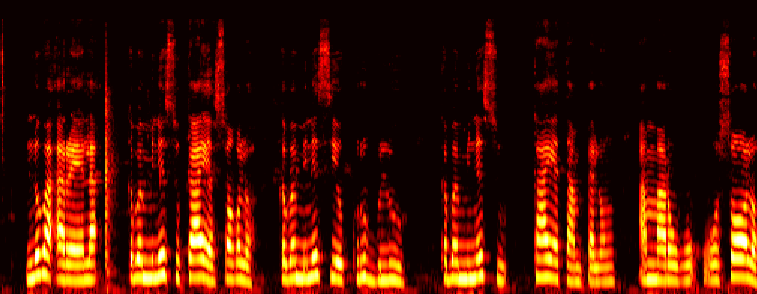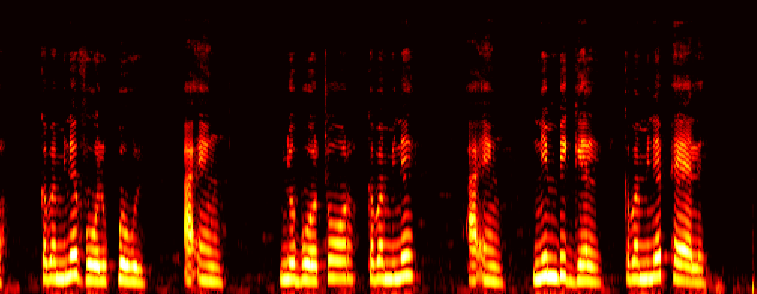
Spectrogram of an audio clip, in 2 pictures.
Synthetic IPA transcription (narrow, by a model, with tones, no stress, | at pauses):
lʊ˦ba˨ʔa˨ɾɛː˨la˦ka˨ba˨mi˨ne˦su˨kaː˦ja˨sɔ˦ɣʊ˦lɔ˨ | ka˨ba˨mi˨ne˦sɪ˨e˨ku˨ɾu˦bu˨luː˦˨ | ka˨ba˨mi˨ne˦su˨ | kaː˦ja˨ta˨mpɛ˨lʊ˦ŋ | a̰˨ma˨ɾɪ˨wʊ˨sɔː˦lɔ˨ | ka˨ba˨mi˨ne˦vo˨lɪ˨k͡po˨ɣu˨l | a̰˨ʔɪ˨ŋ | ɲo˨boː˨tʊː˦ɾʊ˦ka˨ba˨mi˨ne˦ | a˨ʔɪ˨ŋ | nɪ˦mbɪ˦ɡɪ˨l | ka˨ba˨mi˨ne˦pɛː˦lɪ˨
